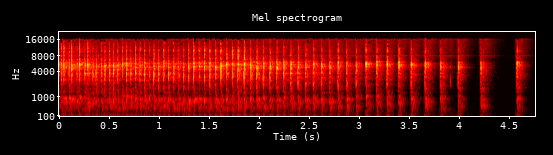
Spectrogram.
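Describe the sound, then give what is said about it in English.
A prize wheel spins and ticks: a fast stream of clicks slows steadily into separate, widely spaced ticks before coming to a stop. “Can we like spin a wheel? Oh, we can spin a wheel.”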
